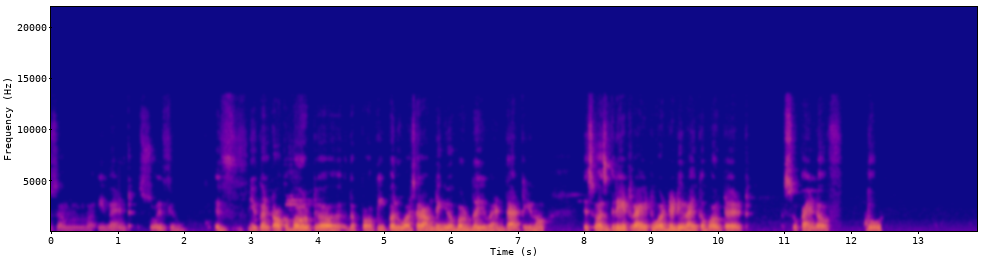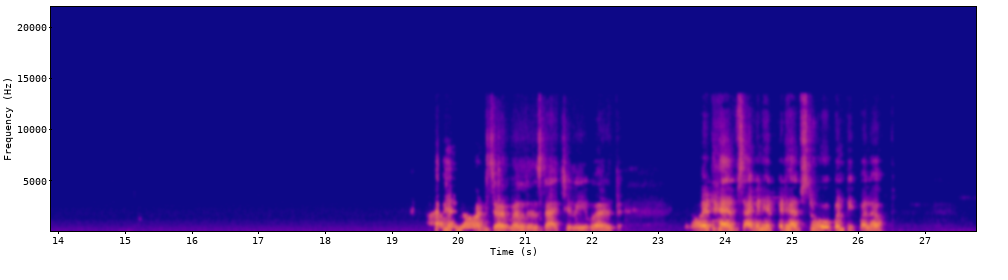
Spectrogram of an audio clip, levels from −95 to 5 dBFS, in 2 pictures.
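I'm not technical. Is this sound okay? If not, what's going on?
No. Microphone volume stepped up at 1.02 s and again at 2.04 s: the whole sound, both the speaker and the background behind them, suddenly gets louder in one jump each time, rather than rising smoothly. The call software decided the microphone was picking up too little and turned its input volume up in a single step. The second jump is smaller than the first, and after both the recording stays at that higher level.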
